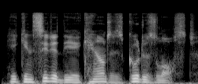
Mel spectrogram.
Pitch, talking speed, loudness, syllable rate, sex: 105 Hz, 240 wpm, -18 LUFS, 6.4 syllables/s, male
